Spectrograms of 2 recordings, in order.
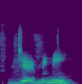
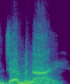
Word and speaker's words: Gemini: जेमिनी. हाँ, इसको लोग जेमिनी पढ़ते हैं. So the real pronunciation of this word is Gemini.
